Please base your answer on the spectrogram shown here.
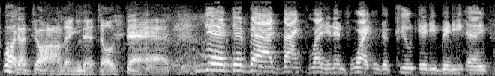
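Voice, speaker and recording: An actor playing a blustery bank president in an old sitcom, who shouts, then gushes in baby talk. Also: male voice, on the high side, animated, normal speed, full character voice. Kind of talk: 1960s sitcom acting. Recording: hissy old TV soundtrack.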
